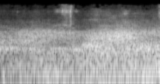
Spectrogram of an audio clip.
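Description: Passing road traffic: a steady rush of tyre and engine noise that slowly grows louder.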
